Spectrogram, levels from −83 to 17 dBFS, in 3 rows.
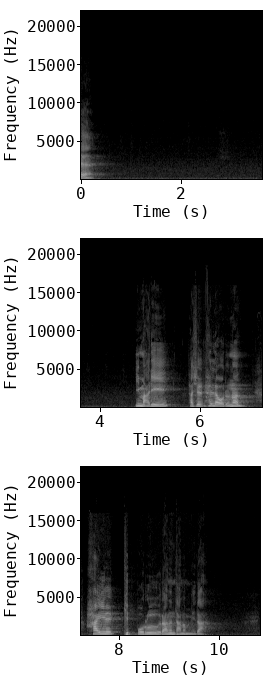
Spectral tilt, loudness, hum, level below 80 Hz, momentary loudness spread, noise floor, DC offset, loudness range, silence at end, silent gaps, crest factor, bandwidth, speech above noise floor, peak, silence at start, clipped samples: -5.5 dB/octave; -28 LUFS; none; -72 dBFS; 14 LU; -62 dBFS; under 0.1%; 5 LU; 1.05 s; none; 22 dB; 16.5 kHz; 35 dB; -8 dBFS; 0 s; under 0.1%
